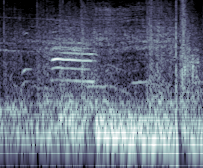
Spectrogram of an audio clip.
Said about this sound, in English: Suddenly, gunfire and explosions break the midday quiet.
